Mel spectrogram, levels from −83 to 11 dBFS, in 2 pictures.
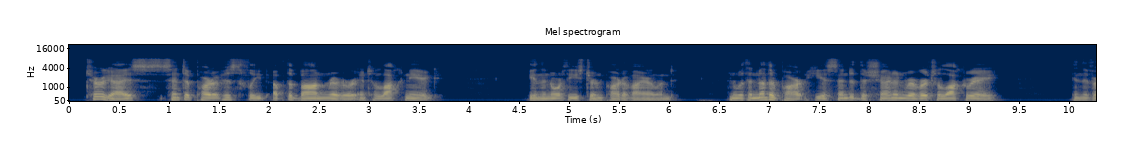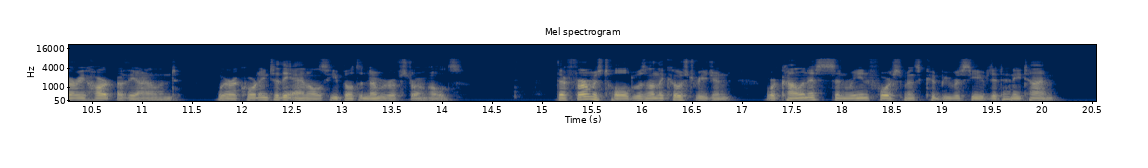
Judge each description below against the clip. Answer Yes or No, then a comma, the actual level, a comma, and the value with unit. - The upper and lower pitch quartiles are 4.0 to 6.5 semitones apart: Yes, average, 4.3 semitones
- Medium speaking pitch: No, low, 100 Hz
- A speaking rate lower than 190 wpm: No, fast, 205 wpm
